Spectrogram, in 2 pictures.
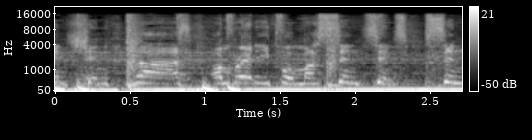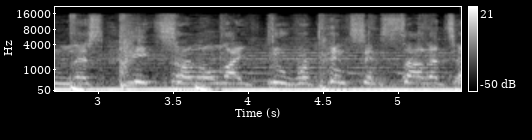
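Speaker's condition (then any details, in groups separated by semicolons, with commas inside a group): No condition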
